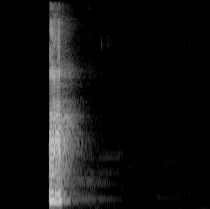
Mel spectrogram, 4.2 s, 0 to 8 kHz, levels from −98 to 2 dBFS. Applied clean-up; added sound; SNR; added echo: neural mask model DeepFilterNet 3.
